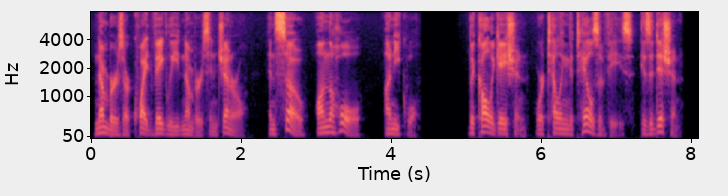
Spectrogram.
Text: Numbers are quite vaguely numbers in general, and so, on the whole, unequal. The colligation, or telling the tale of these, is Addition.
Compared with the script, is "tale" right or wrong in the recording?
wrong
